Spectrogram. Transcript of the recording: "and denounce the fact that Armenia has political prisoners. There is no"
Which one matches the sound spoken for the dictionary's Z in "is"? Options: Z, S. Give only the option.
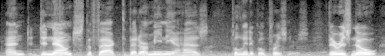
Z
